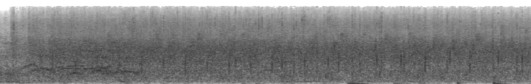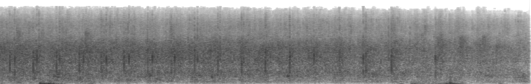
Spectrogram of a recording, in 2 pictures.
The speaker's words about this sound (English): It's a fine rhetorical performance. I saw you applauding during that.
